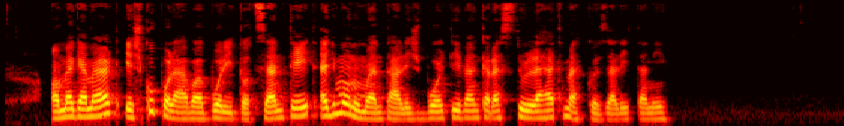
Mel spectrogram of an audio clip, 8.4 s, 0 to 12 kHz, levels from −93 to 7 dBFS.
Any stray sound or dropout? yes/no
no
